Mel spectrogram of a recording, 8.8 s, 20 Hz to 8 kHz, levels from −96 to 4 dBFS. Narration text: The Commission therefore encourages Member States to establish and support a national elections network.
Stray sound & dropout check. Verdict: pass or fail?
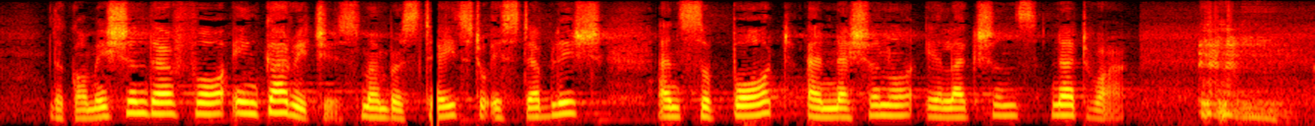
fail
